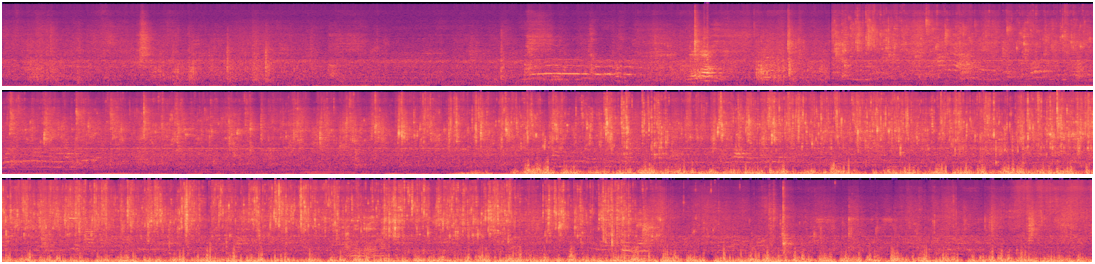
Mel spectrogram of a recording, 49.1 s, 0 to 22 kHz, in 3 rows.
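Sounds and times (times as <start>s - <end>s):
tap water splashing into basin: 11.3s - 43.4s
heavy low rumble: 24.0s - 49.0s.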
